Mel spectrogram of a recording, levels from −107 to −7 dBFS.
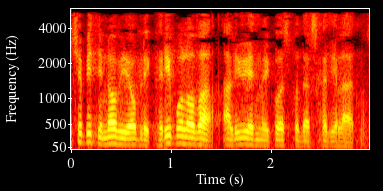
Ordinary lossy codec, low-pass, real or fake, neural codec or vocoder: AAC, 24 kbps; 5.4 kHz; real; none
